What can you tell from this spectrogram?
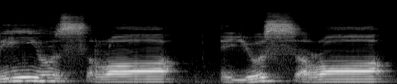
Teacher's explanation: یہ را موٹا ہوگا کیونکہ اس کے اوپر 2 زبر ہیں، جب وقف کریں گے تو ایک زبر پڑھیں گے اور ایک زبر سائلنٹ کریں گے۔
